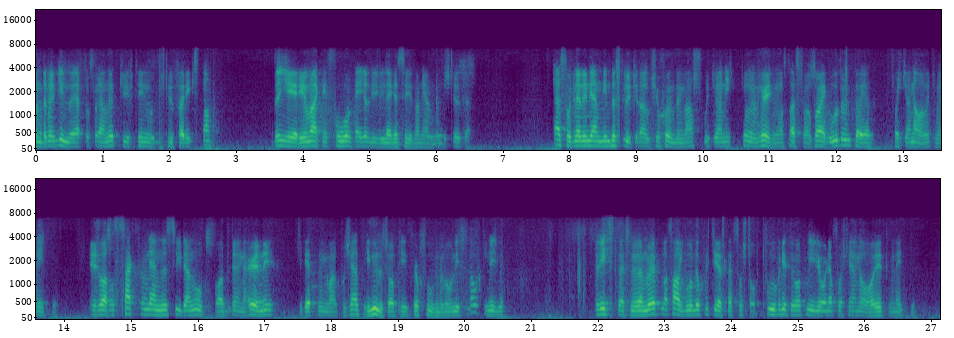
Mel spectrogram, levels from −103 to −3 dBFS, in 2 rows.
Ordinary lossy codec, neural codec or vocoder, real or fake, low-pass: Opus, 24 kbps; codec, 16 kHz, 0.5 kbps, X-Codec, HuBERT features, trained on general audio; fake; 7.2 kHz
